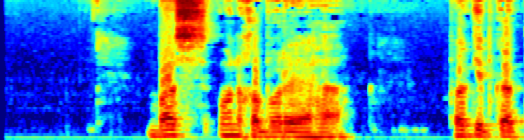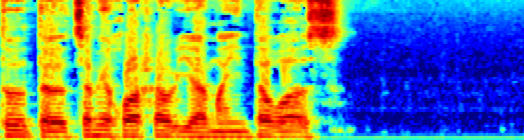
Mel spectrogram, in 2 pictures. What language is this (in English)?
Ormuri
